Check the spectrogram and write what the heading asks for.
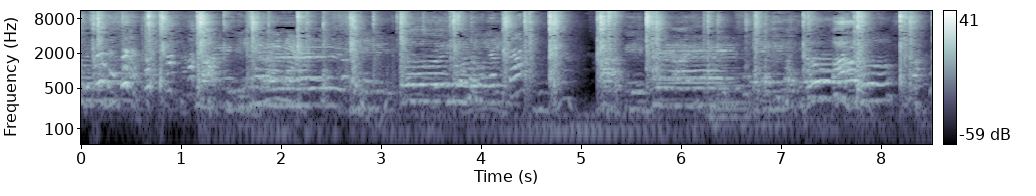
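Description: A group of people clapping their hands in a steady rhythm while singing together, with a brief break in both just after the middle.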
